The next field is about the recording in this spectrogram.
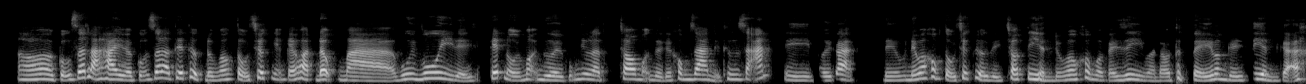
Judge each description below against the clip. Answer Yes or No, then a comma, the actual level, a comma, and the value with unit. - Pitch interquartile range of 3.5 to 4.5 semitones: Yes, average, 4.2 semitones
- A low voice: No, high, 220 Hz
